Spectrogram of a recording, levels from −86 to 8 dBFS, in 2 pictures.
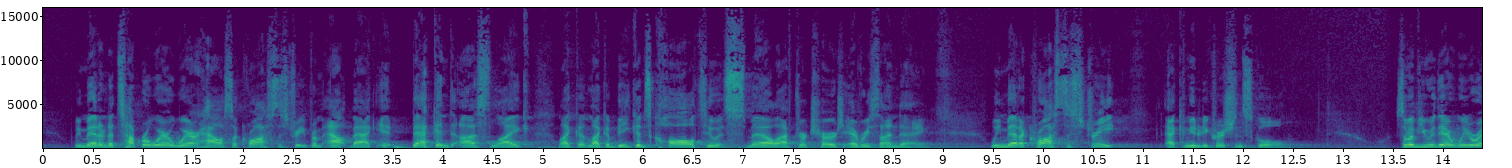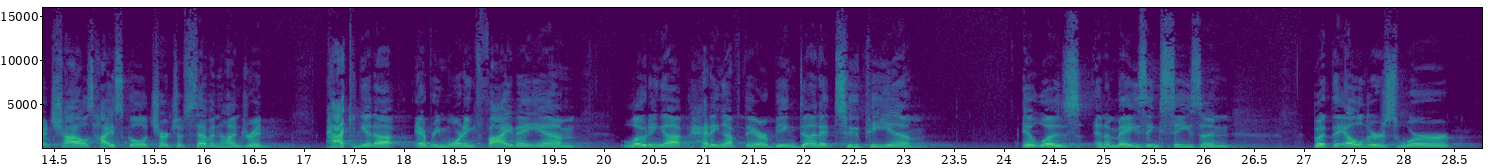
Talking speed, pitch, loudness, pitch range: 165 wpm, 175 Hz, -25 LUFS, 155-185 Hz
